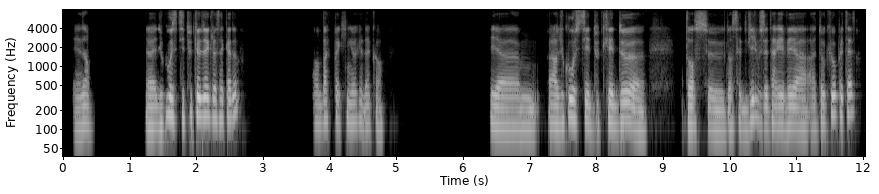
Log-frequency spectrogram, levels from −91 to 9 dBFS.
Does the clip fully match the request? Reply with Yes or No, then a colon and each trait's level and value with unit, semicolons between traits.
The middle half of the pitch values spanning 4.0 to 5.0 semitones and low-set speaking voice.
Yes: average, 4.3 semitones; low, 120 Hz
